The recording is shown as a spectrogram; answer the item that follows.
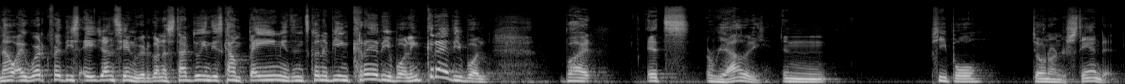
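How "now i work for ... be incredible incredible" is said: put-on Spanish-accented English voice, pitched higher. Answering agency coworkers who ask how it would sound in Spanish: Sofia Vergara voice. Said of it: "I start doing the Sofia Vergara voice".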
